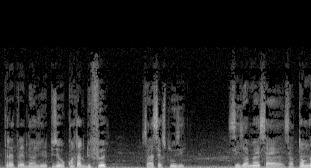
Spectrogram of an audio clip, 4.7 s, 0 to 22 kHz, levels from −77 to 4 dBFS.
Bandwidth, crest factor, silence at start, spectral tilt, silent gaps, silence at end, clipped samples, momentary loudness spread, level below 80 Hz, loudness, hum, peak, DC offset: 15.5 kHz; 18 dB; 0 s; -5 dB/octave; none; 0 s; under 0.1%; 17 LU; -36 dBFS; -18 LUFS; none; 0 dBFS; under 0.1%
